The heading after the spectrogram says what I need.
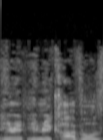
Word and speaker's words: Henry Cavill: Even the guy that plays Superman, Henry Cavill, that's how you say it, they all have receding hairlines.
